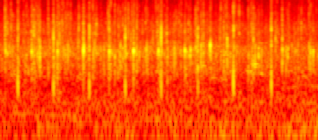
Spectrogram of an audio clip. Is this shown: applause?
yes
